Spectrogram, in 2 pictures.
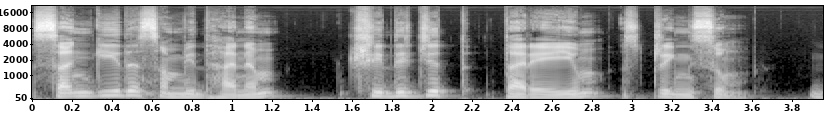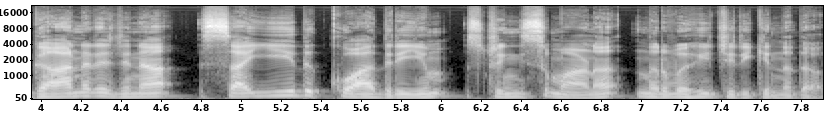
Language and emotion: Malayalam, neutral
